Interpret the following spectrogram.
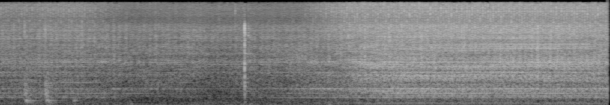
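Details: Copart car at idle: engine whir with a thin high squeal rising after a few seconds. Accessory belt still squeaks after the water pump was replaced, the alternator and belt refitted and the alternator left unplugged. The alternator comes off again.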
